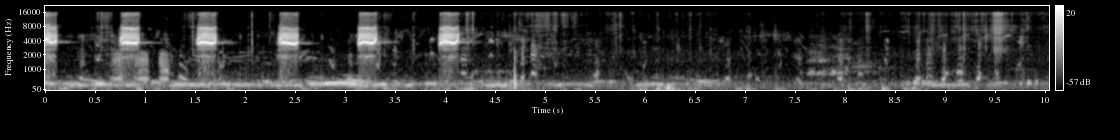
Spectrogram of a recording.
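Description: Grey francolin giving six loud, shrill, harsh notes about every 0.8 seconds, then falling quiet; faint low background murmur follows.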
